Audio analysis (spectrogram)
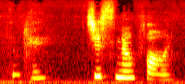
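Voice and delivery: soft, gentle comforting voice; hush-soft reassurance, lifting in pitch; soothing reassurance. Real, not acted. Vlogger breaks off to comfort honey about falling snow, soft and soothing.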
